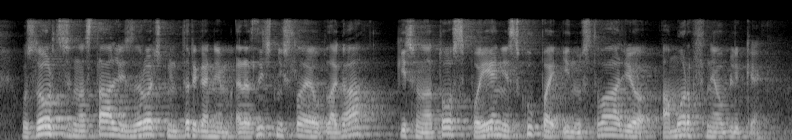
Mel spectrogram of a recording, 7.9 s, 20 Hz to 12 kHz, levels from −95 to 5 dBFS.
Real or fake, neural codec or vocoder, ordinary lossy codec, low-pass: real; none; none; 7.2 kHz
